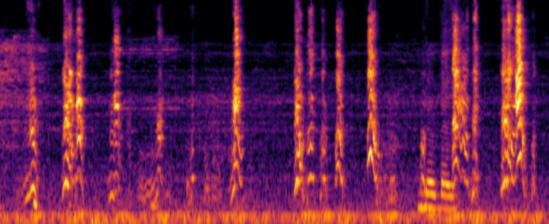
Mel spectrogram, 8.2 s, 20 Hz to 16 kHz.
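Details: Playful 2-month-old female Shih Tzu puppy at play, giving short high whining yips and squeaks in quick bursts, mixed with a woman's Filipino chatter close by.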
